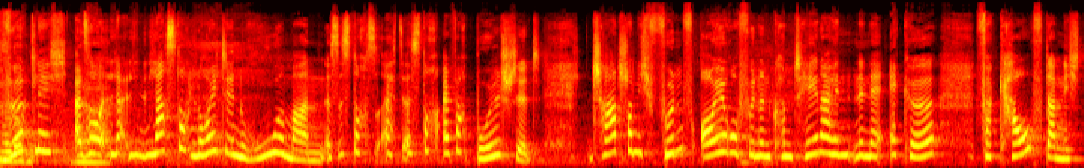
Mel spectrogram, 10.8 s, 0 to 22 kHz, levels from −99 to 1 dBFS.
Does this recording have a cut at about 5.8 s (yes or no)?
no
